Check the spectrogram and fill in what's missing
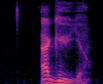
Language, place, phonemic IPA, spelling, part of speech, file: Occitan, Béarn, /aˈɡyʎo/, agulha, noun, LL-Q14185 (oci)-agulha.wav
- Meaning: needle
